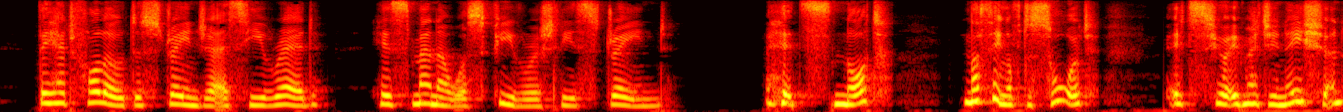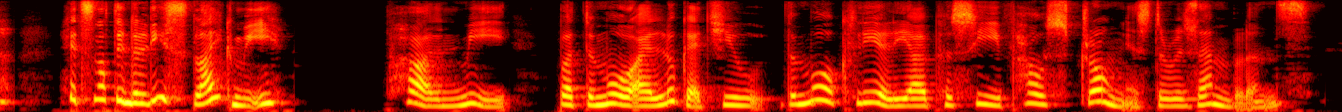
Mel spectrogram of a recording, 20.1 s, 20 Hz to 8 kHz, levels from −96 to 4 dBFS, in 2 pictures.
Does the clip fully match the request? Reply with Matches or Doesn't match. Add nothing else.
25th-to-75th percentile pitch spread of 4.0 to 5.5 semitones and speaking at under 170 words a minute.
Matches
